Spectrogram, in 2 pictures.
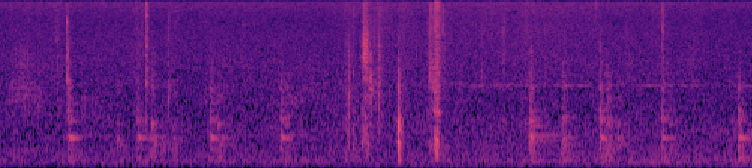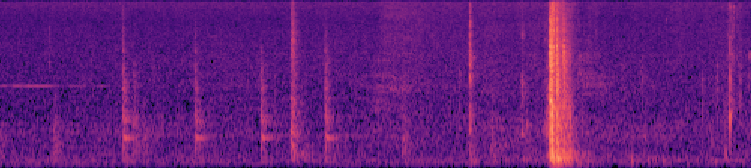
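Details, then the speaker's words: Parked VW MkV GTI: quiet, irregular creaks and ticks from the wheel area as the door and body are rocked, then a thud. It happens every time someone gets in, on both sides; owner unsure if normal. "let's play a game called what is that sound coming from my wheel so I'm kind of reefing on the door right now it does this every time I get in the car"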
